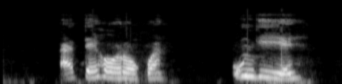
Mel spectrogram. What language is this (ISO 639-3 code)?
rof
